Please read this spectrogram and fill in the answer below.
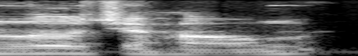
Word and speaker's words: Liljeholm: We have a You always Swedish want to say last name and we pronounce it the American way. so Joanne Liljeholm, who I've known for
